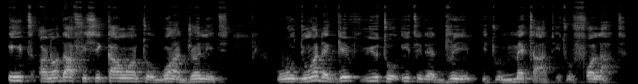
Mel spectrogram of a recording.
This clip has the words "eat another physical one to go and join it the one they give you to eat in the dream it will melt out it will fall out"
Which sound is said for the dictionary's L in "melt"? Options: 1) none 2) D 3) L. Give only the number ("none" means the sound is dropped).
1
